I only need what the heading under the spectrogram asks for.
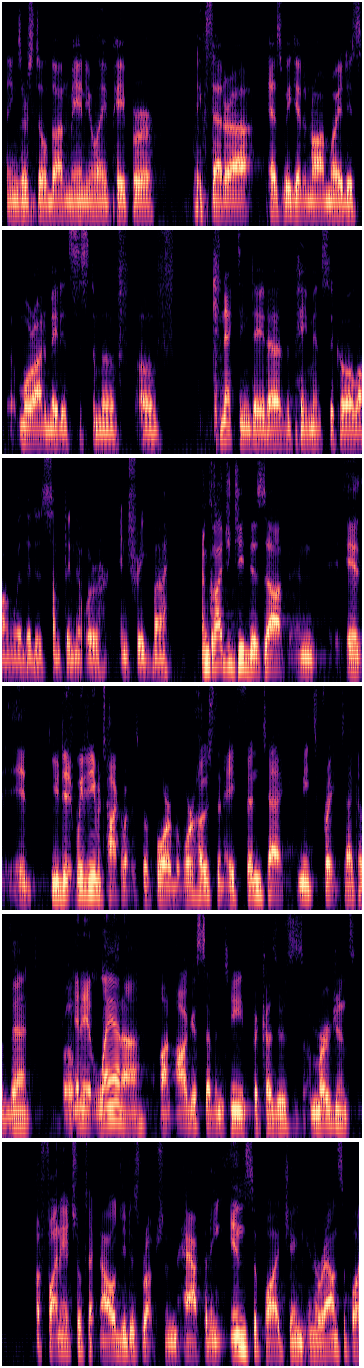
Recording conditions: busy venue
